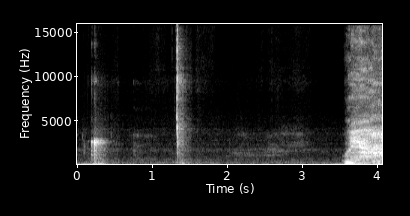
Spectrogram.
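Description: A pause in a woman's talk. There is a brief vocal sound from her at the start and a single sharp click a little over a second in, then near silence until she says 'ой' near the end.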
